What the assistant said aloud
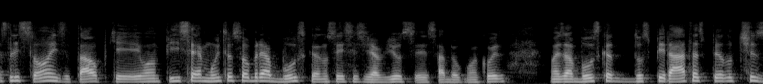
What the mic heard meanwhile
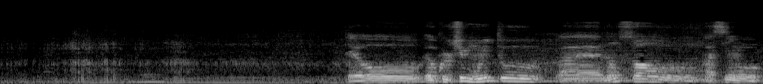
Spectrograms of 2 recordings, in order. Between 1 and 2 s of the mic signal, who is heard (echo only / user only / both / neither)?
neither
